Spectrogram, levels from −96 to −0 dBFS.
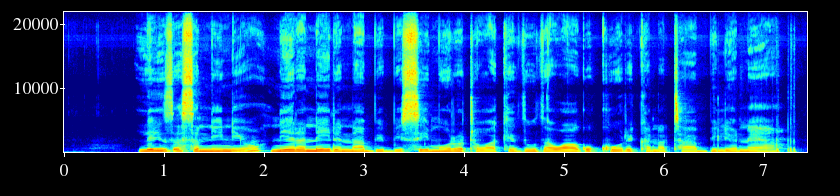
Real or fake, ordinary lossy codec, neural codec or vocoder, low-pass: real; none; none; none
